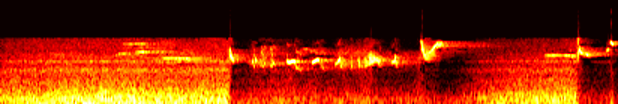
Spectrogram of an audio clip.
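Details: Orange-headed thrush: after a stretch of broad rushing noise, a lively varied phrase of chirpy whistles and short slurred notes lasting about two seconds, then a few sharp high notes.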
